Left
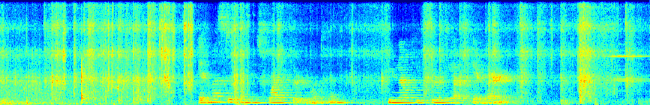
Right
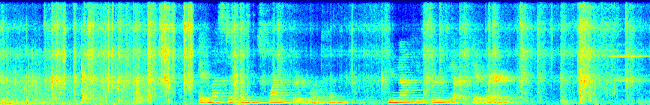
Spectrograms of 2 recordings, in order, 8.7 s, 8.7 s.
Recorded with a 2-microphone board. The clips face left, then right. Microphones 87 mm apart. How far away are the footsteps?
About 0.6 m.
